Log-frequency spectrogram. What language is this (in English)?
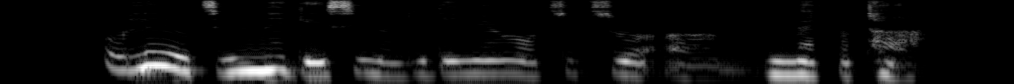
Igbo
